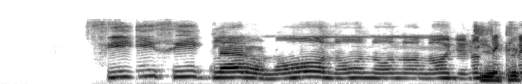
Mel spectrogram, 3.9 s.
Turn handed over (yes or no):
yes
